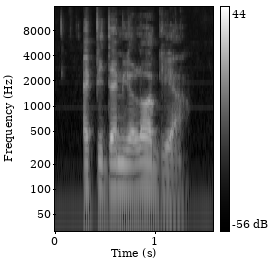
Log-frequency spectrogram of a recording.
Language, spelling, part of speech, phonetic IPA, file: Polish, epidemiologia, noun, [ˌɛpʲidɛ̃mʲjɔˈlɔɟja], Pl-epidemiologia.ogg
